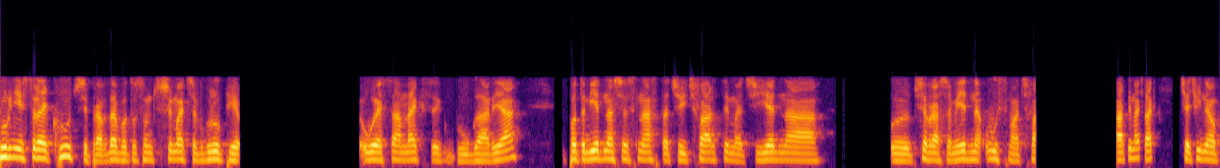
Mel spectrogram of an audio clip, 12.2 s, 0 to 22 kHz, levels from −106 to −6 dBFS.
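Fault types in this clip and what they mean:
playback stall: The speech stops dead into full silence for about 1.2 s after "są trzy mecze w" (2.38 to 3.61 s) and about 0.81 s after "y przepraszam jedna ósma" (10.35 to 11.18 s), likely because the player ran out of data. These are long, clean gaps, not brief packet-loss clicks or smeared concealment.
time-compressed catch-up: After each stall the speech is hurried to work off the backlog. It runs at 1.1 times speed from 3.61 to 6.61 s, starting with "czyli czwarty mecz jedna", then at twice speed from 11.18 to 11.98 s. Pitch stays normal, which sets it apart from plain faster playback that would raise the pitch.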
